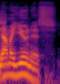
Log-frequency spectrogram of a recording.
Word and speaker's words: Namajunas: Rose Namajunas, is that how you say it? – Namajunas, yeah.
